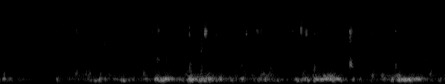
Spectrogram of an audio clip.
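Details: A new group of Iberian wild boar visiting a feeding ground at Pla de Corrals, Valencia, Spain, on 18 July 2014, gives low, rumbling grunts in short bursts, with faint high chirps behind.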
